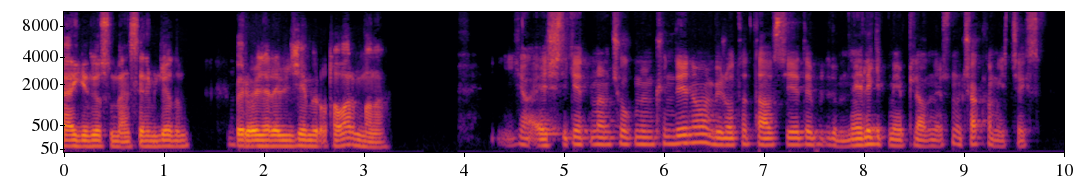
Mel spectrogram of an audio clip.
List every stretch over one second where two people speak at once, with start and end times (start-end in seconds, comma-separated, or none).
none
